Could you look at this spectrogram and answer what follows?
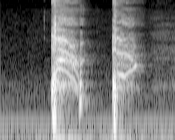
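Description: Two short, harsh coughs with a throat-clearing quality, separated by a brief pause in a quiet room; an allergy-related cough.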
